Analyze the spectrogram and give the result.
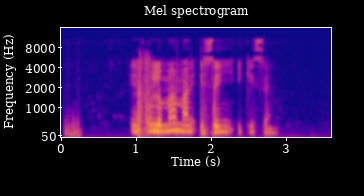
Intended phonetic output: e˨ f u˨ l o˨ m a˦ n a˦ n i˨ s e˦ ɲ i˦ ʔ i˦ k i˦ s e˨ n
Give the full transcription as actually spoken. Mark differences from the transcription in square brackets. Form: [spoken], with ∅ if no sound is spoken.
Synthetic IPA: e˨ f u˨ l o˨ m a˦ [m] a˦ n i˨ s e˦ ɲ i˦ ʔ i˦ k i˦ s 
